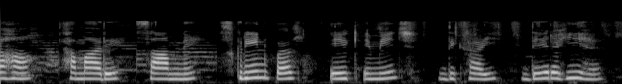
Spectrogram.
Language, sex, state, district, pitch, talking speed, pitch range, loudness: Hindi, female, Bihar, Saharsa, 265 Hz, 105 wpm, 255-285 Hz, -22 LUFS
